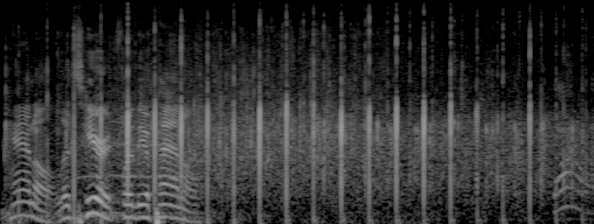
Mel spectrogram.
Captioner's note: applause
